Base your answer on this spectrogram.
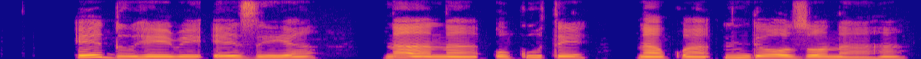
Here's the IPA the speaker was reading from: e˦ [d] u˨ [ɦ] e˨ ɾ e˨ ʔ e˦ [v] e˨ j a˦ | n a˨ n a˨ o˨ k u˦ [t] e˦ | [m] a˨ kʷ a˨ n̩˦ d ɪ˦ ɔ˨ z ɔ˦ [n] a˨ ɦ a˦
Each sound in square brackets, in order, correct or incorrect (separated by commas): correct, correct, incorrect, correct, incorrect, correct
